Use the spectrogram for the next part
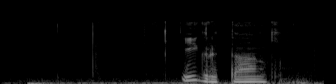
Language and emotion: Russian, sad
